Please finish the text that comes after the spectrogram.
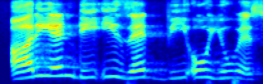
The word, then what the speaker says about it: rendezvous: equipment rendezvous means meeting place right so here r e n d e z v o u s all of you will keep a note of this word it is pronounced as rendezvous now mr dutta i will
